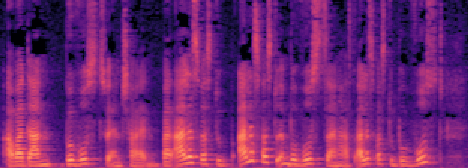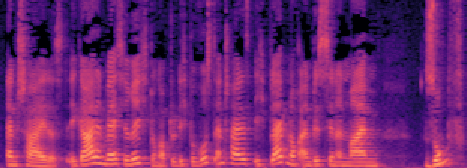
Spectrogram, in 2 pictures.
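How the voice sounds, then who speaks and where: A woman's voice: mid-range voice, expressive, normal speed. Female vlogger, casual coaching monologue, speaks straight to the viewer. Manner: chatty, direct, addresses viewer as du. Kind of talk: casual motivational talk to camera.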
